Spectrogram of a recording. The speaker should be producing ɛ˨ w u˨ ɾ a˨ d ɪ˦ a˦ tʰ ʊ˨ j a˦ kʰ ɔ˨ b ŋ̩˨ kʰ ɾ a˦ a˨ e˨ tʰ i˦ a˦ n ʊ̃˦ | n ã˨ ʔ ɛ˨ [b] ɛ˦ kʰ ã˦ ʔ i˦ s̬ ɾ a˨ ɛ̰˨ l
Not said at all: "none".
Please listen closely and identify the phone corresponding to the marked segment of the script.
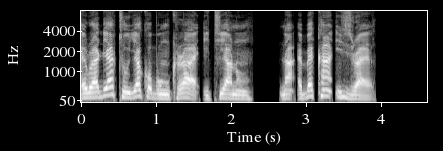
b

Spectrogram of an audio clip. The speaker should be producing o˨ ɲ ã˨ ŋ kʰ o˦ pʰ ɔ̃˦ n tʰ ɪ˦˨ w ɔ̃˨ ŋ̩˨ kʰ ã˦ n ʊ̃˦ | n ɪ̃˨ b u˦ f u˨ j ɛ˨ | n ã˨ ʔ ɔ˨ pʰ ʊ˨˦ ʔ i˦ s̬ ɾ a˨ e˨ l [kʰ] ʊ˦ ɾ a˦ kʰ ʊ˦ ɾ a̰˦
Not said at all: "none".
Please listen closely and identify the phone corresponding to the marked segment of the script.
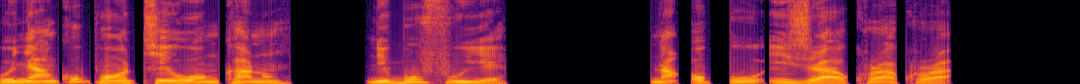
kʰ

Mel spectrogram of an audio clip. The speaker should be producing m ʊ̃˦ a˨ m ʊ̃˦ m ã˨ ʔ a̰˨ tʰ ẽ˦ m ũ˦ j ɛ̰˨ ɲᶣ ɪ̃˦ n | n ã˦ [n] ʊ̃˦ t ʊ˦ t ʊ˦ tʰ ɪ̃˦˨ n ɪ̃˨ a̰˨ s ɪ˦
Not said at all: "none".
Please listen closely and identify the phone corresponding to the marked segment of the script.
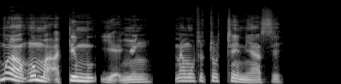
m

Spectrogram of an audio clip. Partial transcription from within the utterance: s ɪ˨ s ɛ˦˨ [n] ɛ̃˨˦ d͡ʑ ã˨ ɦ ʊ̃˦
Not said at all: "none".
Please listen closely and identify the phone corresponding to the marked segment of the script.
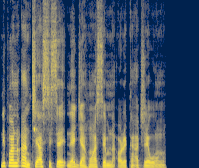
n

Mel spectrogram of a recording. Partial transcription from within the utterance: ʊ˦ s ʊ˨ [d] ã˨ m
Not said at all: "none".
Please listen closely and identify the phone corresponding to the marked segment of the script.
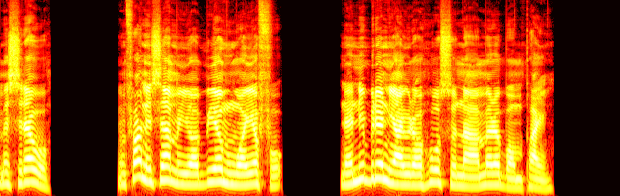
n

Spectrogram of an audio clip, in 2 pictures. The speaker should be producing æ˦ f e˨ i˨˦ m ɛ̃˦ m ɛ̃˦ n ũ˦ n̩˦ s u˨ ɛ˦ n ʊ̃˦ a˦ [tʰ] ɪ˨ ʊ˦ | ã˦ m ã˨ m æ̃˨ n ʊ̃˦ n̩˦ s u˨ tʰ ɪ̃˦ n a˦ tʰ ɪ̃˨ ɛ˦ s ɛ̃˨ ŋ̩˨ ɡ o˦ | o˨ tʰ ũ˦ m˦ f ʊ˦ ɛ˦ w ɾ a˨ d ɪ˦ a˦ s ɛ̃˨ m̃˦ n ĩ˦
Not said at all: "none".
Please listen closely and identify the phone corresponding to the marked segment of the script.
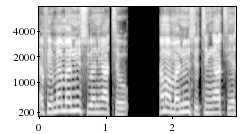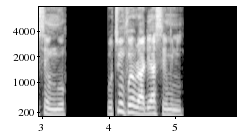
tʰ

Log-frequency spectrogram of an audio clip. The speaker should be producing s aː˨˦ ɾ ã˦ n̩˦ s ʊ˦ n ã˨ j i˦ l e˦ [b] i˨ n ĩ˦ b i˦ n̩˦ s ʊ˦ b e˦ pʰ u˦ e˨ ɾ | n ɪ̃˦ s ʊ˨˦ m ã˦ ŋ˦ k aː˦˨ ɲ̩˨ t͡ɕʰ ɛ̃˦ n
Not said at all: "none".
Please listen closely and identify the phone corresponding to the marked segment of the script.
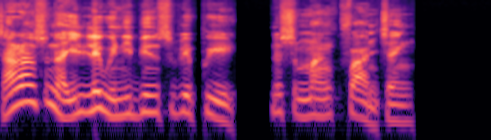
w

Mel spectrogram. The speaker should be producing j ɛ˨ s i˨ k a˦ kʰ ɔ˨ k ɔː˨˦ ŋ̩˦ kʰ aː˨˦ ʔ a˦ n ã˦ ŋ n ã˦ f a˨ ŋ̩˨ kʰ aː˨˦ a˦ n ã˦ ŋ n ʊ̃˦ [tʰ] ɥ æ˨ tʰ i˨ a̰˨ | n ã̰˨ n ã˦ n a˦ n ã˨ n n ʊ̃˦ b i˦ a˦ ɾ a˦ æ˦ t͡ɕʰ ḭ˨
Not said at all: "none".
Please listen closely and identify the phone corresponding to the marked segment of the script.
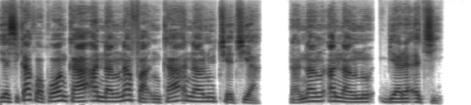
tʰ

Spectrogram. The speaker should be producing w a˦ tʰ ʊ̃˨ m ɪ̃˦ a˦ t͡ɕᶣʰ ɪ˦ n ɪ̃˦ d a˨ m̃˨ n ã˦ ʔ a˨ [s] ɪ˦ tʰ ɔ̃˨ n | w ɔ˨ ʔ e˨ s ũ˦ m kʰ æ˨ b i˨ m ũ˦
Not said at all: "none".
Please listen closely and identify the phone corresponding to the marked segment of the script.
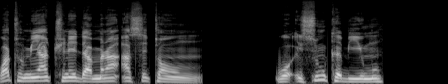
s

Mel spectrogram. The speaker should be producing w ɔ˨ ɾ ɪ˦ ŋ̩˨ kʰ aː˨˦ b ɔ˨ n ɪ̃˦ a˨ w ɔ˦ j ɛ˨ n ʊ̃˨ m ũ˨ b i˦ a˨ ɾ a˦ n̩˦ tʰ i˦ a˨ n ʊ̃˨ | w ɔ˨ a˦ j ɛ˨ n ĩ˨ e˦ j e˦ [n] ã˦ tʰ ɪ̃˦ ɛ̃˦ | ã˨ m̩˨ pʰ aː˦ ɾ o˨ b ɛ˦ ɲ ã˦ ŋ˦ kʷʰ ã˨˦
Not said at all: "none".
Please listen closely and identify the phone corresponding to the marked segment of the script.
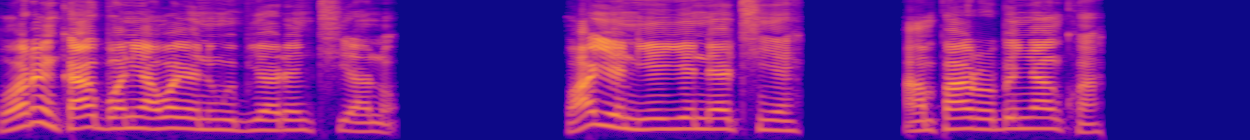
n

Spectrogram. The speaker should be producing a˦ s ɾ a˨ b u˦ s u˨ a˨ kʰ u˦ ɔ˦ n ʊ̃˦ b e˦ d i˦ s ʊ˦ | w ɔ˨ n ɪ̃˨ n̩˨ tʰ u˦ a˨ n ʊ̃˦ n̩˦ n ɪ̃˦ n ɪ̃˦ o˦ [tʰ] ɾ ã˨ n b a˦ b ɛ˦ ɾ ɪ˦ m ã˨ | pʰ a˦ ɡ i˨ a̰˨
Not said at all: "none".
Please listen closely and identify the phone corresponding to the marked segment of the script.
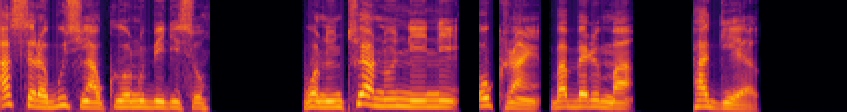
kʰ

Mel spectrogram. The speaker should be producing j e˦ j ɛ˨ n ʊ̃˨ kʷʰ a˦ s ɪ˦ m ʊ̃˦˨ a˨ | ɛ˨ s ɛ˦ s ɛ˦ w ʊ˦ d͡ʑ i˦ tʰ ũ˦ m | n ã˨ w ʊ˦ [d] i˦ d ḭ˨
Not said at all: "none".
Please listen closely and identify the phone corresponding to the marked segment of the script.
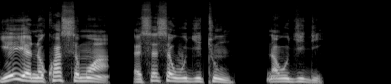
d͡ʑ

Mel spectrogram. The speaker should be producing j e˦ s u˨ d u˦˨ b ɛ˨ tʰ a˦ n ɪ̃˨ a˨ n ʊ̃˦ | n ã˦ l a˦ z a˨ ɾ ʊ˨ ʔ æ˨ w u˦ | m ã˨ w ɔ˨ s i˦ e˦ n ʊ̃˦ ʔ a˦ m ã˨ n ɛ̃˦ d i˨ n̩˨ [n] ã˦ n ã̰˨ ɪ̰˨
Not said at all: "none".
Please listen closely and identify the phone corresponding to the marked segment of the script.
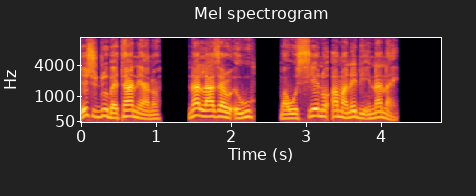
n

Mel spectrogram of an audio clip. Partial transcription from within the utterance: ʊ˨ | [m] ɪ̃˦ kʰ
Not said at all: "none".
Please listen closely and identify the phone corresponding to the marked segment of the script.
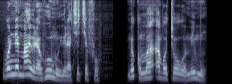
m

